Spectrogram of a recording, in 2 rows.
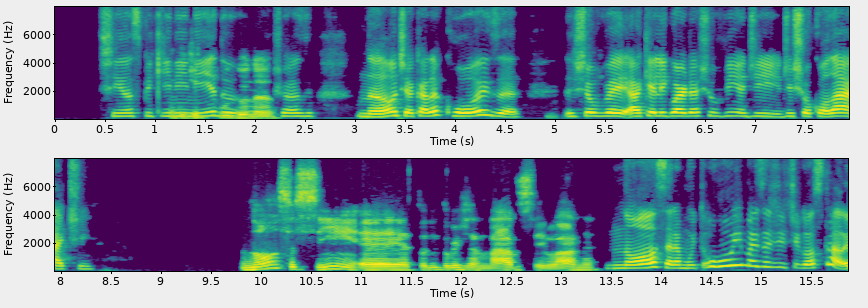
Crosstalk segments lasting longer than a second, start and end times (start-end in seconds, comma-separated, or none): none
